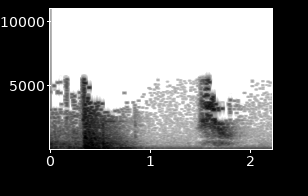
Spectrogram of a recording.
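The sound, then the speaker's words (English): A cupboard door slams shut as characters hide inside, one sharp, heavy thud that fades quickly, with a softer brief sound a moment later. “Quick, let's hide in this cupboard.”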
